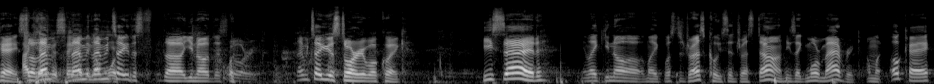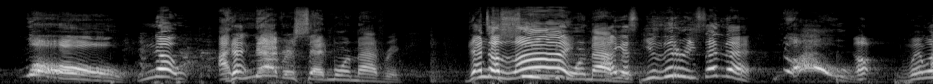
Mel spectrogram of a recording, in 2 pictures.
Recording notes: This was our very first live podcast recording right after the live MUSIC recording we had that night!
